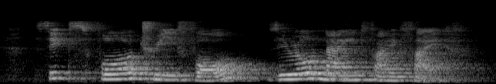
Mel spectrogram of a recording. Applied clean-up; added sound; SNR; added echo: none; none; none; reverberation time 1.0 s.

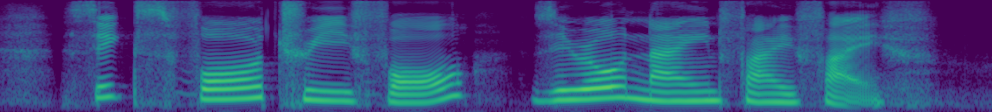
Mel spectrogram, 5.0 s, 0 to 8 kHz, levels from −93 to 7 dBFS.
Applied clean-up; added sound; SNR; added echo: none; none; none; none.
